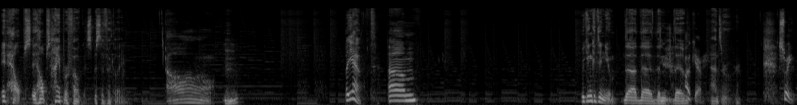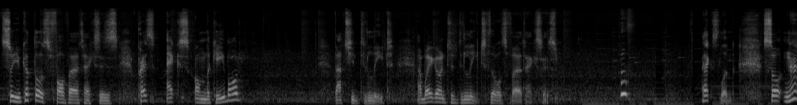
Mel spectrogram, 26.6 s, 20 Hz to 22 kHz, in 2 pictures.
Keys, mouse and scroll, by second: 17.7 x.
